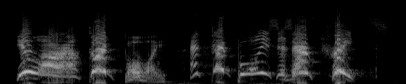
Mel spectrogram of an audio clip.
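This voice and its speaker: A put-on character voice at an extremely high pitch and a very slow pace. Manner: sweet, doting.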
